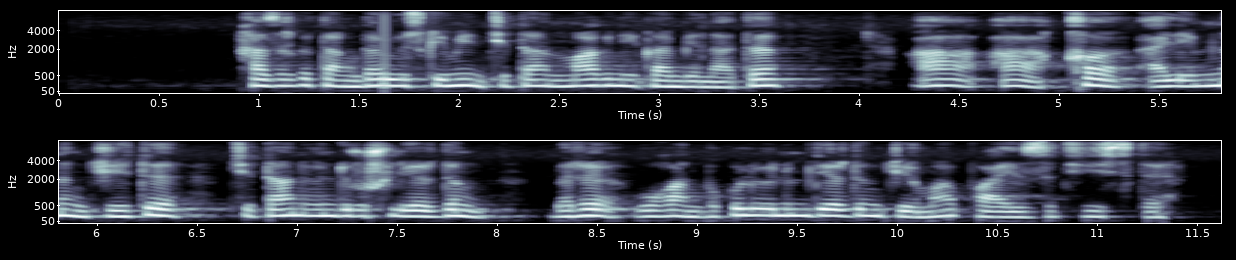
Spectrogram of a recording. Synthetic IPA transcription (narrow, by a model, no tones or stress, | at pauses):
qʰɑzɪɾɡʲɪt̪ʰɑɴd̪ɑwɵskʲe̞me̞nt̪ʰit̪anmaɡnʲikʰo̞mbijnat̪ə | ɑɑqʰəæle̞mnɪŋʒe̞t̪ɪt̪ʲʰit̪anwɵnd̪ɪɾuʃɪle̞ɾd̪ɪŋbɪɾɪwo̞ʁɑnbʏkʲɪlwɵnɪmd̪e̞ɾd̪ɪŋʒijəɾmɑpʰɑjəzət̪ʰijɪst̪ɪ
